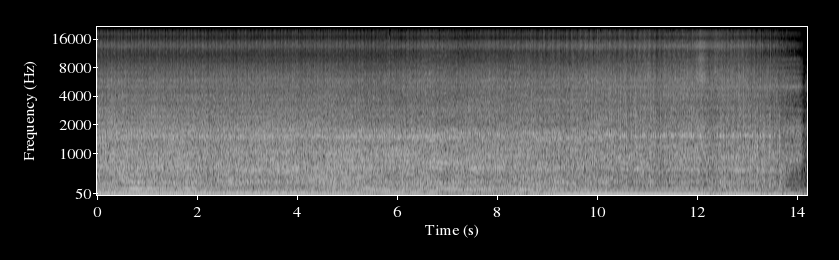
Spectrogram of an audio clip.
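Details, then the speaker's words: Fire-damaged 1969 Ford Escort MK1 van, crossflow engine, gravity-fed fuel without tank, coil live: engine catches and holds an even, steady run, no misses or knocks. Normal running. "Well, it runs. Must be some oil or something on there. It's running, it's running, it's running."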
